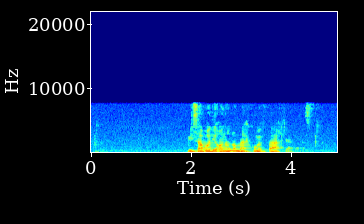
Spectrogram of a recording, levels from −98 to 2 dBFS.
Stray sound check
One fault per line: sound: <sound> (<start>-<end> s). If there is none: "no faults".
no faults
